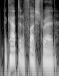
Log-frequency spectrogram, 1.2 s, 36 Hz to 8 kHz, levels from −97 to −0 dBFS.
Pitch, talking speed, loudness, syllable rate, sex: 100 Hz, 200 wpm, -19 LUFS, 6.1 syllables/s, male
